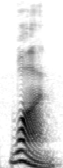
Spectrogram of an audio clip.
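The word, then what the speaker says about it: 万: One. That's just a single syllable with a 4th tone.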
